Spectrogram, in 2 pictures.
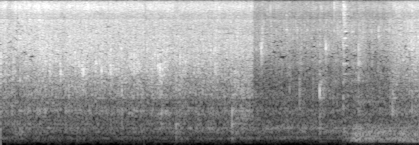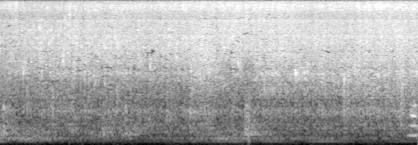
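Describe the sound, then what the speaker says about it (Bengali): Fish pieces and a fish head frying in hot mustard oil, a loud, dense, close crackling sizzle that runs the whole time, briefly dipping and shifting as the pieces settle; no talking. "সবার প্রথমে মাছ ভেজে নেব।"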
